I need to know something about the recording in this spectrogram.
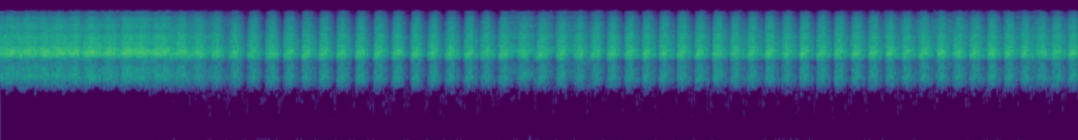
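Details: Cicada song: a smooth, shrill buzz for about two seconds that breaks into rhythmic pulsing, close to three beats per second, until the end.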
